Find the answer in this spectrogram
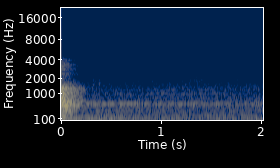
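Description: The last of a man's loud call dies away just after the start, leaving a faint steady hum: room tone.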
